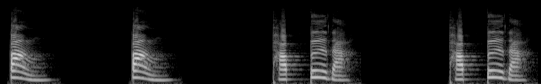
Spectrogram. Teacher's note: fica bem claro que o p tenso não é aspirado nem no começo nem no meio das palavras e tampouco é vozeado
